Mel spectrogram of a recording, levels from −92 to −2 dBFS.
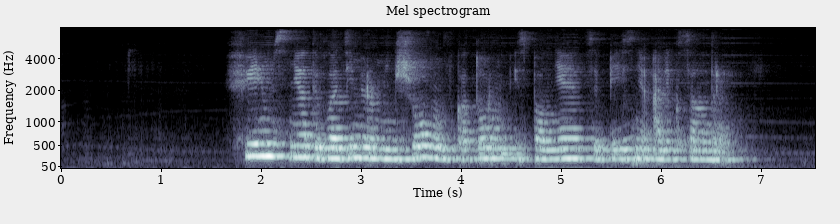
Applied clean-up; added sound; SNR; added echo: neural separator model SepFormer DNS4.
